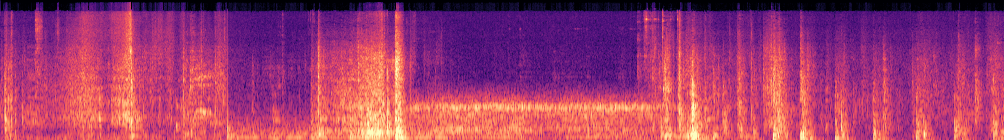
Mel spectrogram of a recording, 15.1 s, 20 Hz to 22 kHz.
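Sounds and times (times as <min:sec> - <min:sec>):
faint steady hum: 0:03.4 - 0:10.9.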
